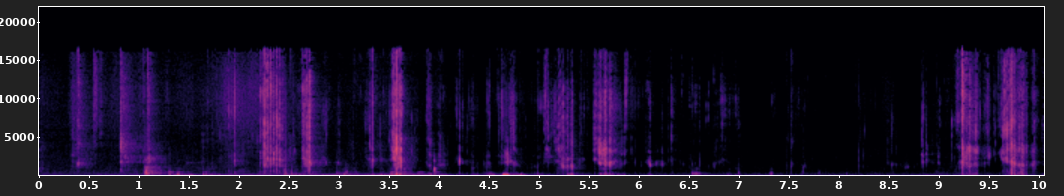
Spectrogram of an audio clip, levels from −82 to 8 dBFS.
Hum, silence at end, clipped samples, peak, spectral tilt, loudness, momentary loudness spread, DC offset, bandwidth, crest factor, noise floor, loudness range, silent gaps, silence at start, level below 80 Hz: none; 0 s; under 0.1%; -4 dBFS; -1 dB/octave; -35 LUFS; 22 LU; under 0.1%; 17 kHz; 38 dB; -68 dBFS; 9 LU; none; 0 s; -54 dBFS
